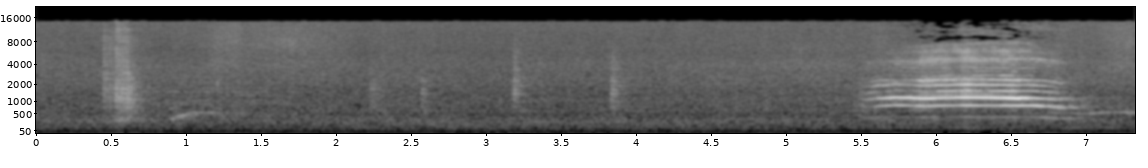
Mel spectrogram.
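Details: Domestic cat indoors: a quiet stretch with a few soft taps and clicks, then one loud, full, rich meow lasting about a second and a half near the end, slightly rising then easing off.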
